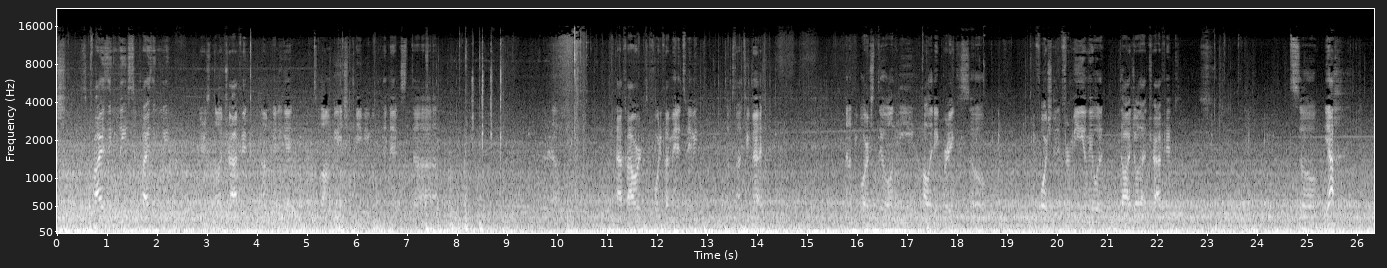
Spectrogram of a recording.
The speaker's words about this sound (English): Current situation right now, I am going west on the 10 freeway, about to go south on the 605 on my way to Long Beach.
